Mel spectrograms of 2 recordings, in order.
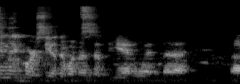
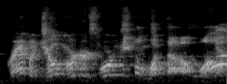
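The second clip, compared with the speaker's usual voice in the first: shocked reaction; 11 semitones higher than usual. Retold or imitated. Reacting to shocking letter news.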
